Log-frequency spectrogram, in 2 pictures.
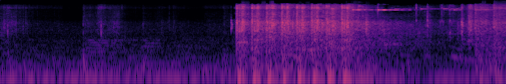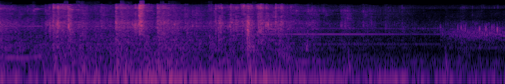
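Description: Rapid automatic gunfire in The Division, firing at a chandelier, sounds as a loud close burst of rattling shots over a steady low game hum, with scattered impacts and debris clatter afterward.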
